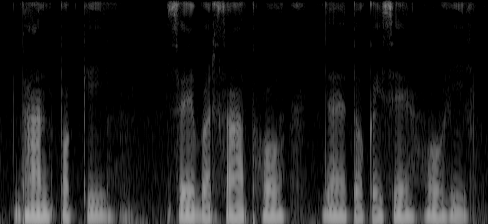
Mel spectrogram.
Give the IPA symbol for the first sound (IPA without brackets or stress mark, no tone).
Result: d̪ʱ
